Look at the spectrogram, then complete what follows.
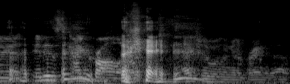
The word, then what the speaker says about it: Skycralo: It is Skycrawlo. Okay. I actually wasn't going to bring it up. Every time I say it, he's like, it's Skycrawlo, and I'm like, can you kill yourself?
